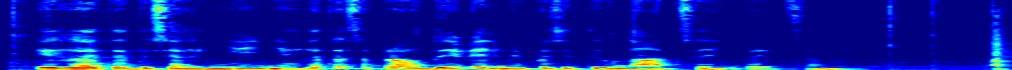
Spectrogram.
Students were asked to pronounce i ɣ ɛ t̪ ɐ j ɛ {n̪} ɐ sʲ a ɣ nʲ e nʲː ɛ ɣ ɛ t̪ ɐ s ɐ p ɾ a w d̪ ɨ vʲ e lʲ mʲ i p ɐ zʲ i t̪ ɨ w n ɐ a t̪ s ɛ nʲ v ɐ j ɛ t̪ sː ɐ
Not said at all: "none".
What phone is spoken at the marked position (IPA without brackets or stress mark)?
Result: d̪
